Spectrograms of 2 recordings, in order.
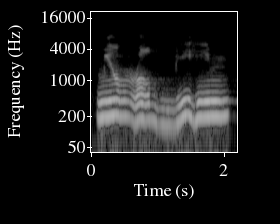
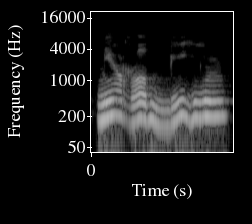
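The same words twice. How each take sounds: First: The merged sound is nasalized. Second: The merged sound has no nasalization. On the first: The speaker calls it wrong. "The mistake is to pronounce it idgham with ghunna" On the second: The speaker calls it right. "the idgham is without ghunna"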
